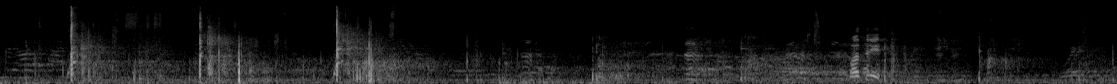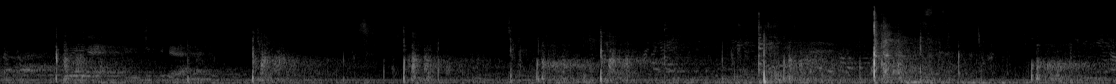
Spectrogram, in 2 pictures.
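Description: Badminton rackets strike a shuttlecock back and forth in a large echoing hall.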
